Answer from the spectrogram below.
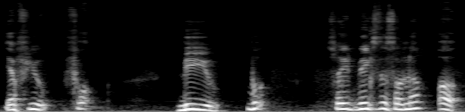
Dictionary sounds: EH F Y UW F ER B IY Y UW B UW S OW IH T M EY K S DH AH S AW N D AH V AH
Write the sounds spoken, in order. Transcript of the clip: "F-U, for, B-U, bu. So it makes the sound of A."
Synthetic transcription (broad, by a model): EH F Y UW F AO B IY Y UW B UW S OW IH T M EY K S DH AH S AW N D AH P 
